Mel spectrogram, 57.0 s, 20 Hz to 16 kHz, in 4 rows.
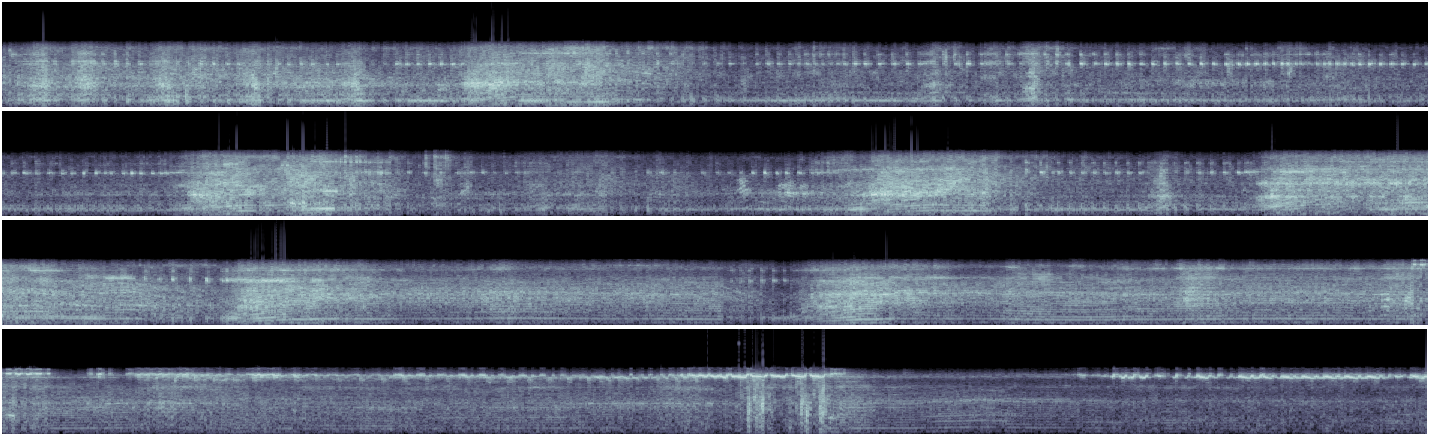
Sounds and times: Motorcycle: 0.0 - 57.0
Squeal: 0.0 - 57.0.

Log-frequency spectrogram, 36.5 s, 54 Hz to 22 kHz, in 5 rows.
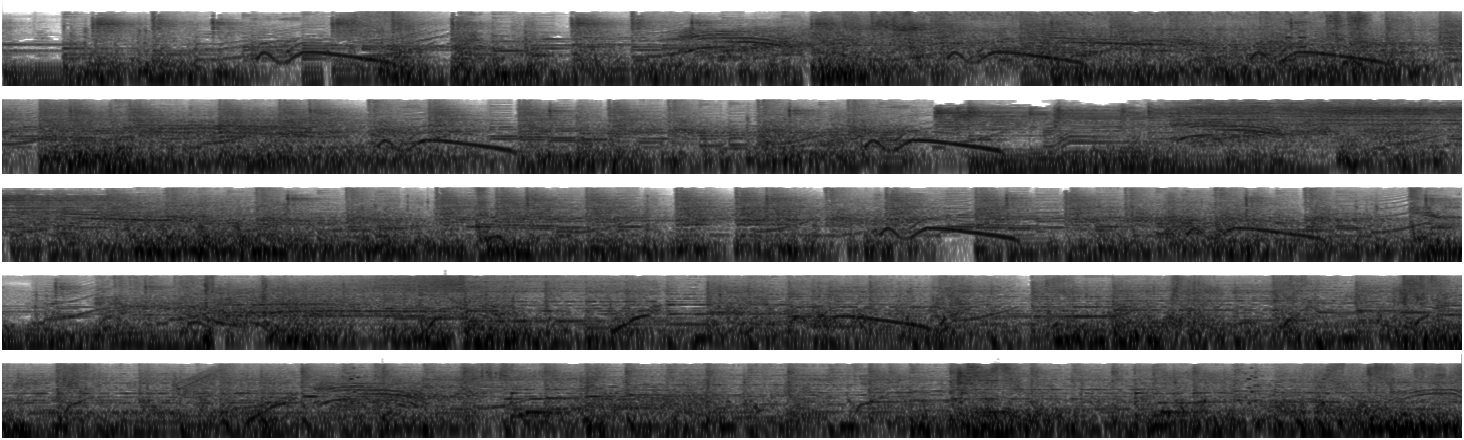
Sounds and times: Music: 0.0 - 36.5.

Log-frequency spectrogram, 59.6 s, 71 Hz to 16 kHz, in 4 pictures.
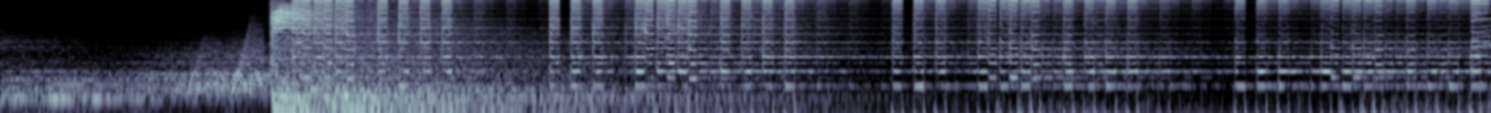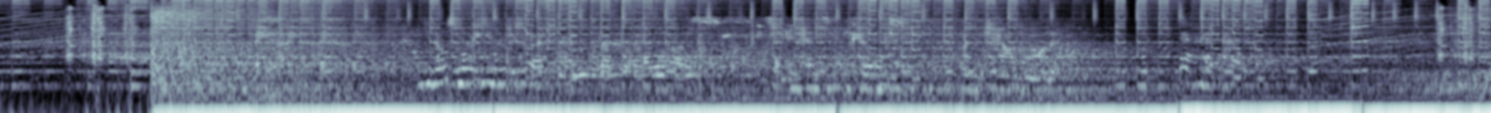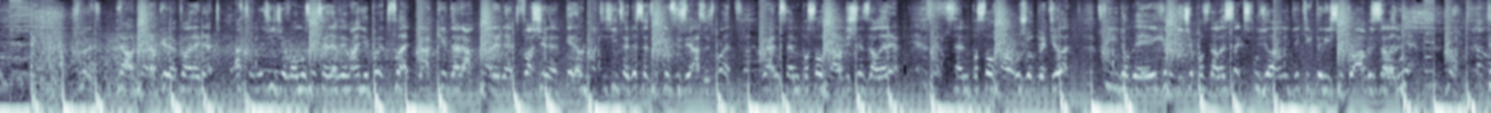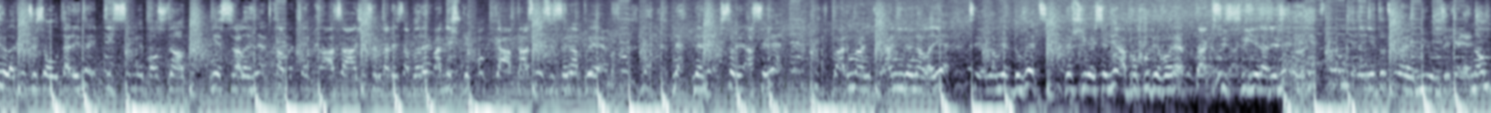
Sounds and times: Music: 0.0 - 59.6.

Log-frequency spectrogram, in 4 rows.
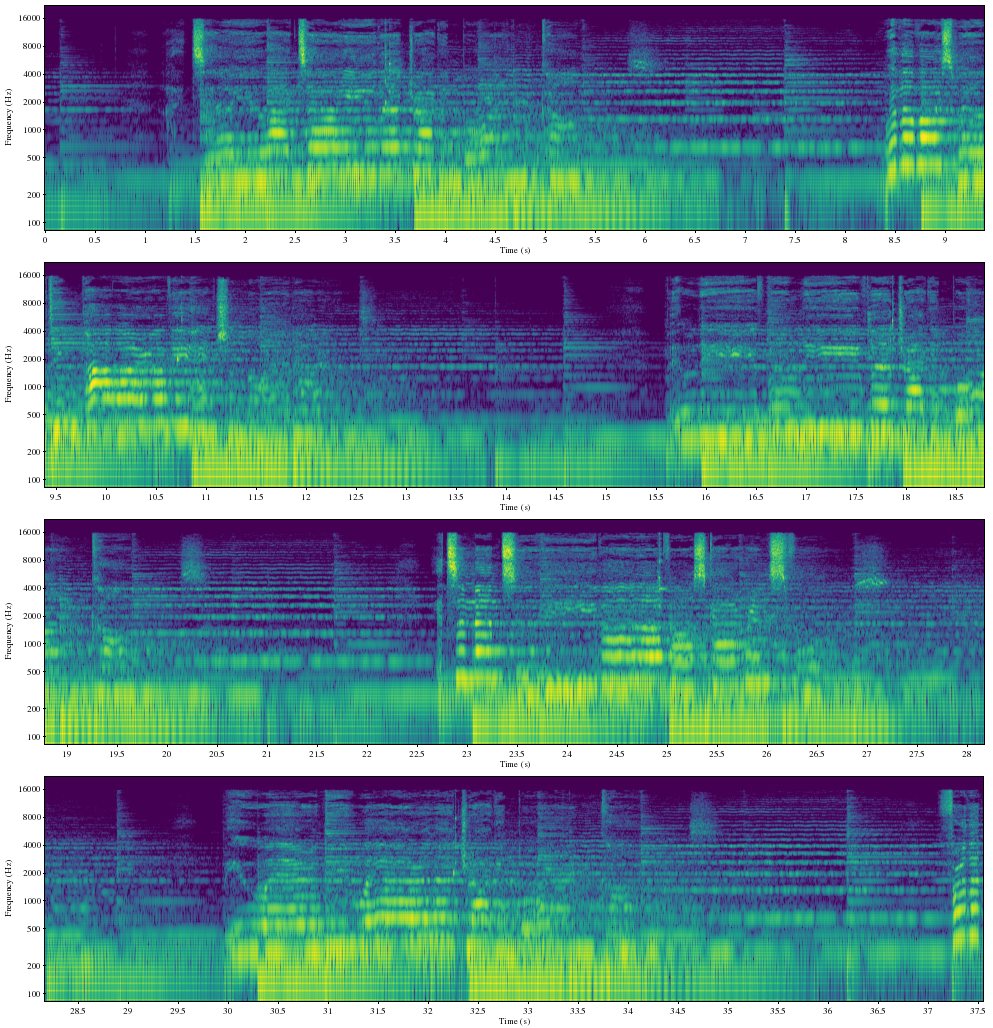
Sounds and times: Music: 0.0 - 37.5.

